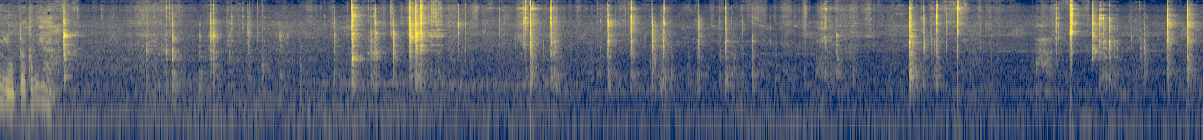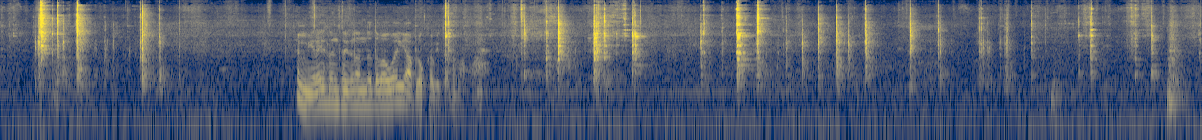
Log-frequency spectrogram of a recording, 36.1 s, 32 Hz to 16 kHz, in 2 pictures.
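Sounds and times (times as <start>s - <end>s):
metal tools clinking: 0.0s - 11.4s, 15.7s - 16.8s.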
